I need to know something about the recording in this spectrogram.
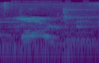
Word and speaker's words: marc: let's look what this word is how to pronounce it sure it's mark m-a-r-c mark mark mark really simple just wanted to make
